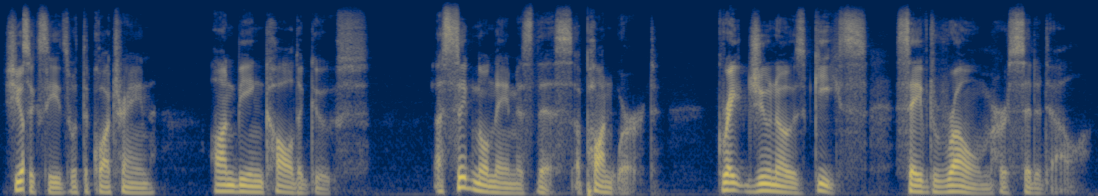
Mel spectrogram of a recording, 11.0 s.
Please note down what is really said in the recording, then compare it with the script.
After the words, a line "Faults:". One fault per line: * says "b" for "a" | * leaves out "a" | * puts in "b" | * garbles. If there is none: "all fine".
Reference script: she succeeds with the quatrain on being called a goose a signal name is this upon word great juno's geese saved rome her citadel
she succeeds with the quatrain on being called a goose a signal name is this upon word great juno's geese saved rome her citadel
Faults:
all fine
